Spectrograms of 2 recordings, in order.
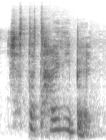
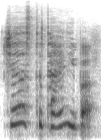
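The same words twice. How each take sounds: First: Said in the usual way. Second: "Just a tiny bit" in a much higher, squeaky joke voice; joking squeaky voice. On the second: Retold or imitated. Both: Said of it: "And then it's a joke. He's like".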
